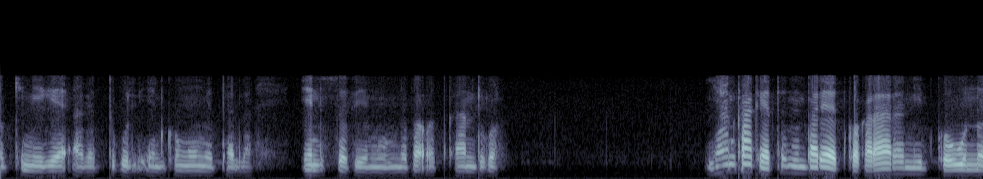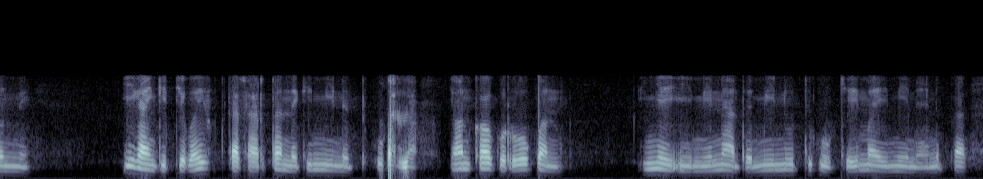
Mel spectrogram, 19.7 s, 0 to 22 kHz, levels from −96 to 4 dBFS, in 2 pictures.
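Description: From 13.62 to 14.18 s the speech is suddenly buried under harsh, grinding distortion and then comes back. This is a codec payload misread. The line sounds like G.726 ADPCM at a rate that fits 32 kbit/s, band-limited to roughly 250 Hz to 3.7 kHz. For that half second the decoder read each code word with its bits in the wrong order, so the difference values it rebuilt from were scrambled.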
